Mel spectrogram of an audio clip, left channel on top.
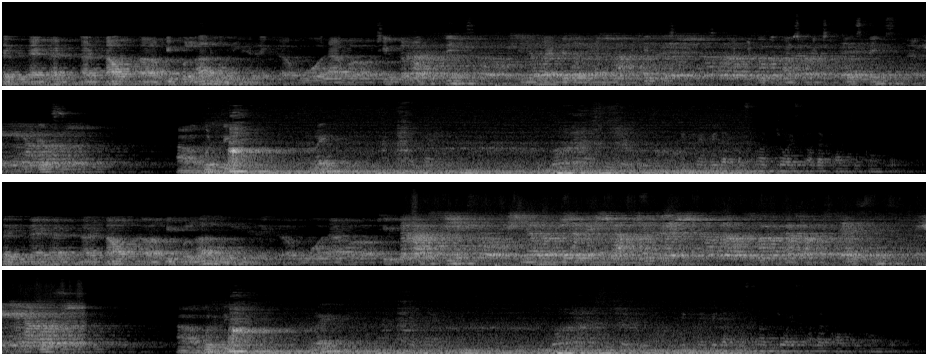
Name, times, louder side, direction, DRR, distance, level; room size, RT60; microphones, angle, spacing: voice 1, 0.0-4.6 4.9-9.8 11.0-11.7 12.3-12.6, left 1 dB, 60° left, 0 dB, 2.2 m, -36 dB
sound 1, 4.0-10.1, right 4 dB, 55° right, 0.5 m, -33 dB
Breathing, 11.1-16.9, left 2 dB, 40° left, 0.9 m, -35 dB
voice 2, 13.2-13.8 14.6-18.3, equal, 25° left, 1 dB, 0.5 m, -46 dB
11.0 x 8.8 x 5.4 m, 2.2 s
head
